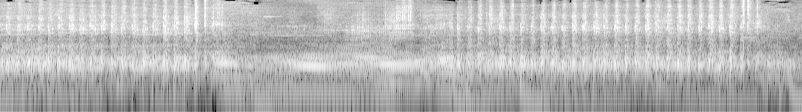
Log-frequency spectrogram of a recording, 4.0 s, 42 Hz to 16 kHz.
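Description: BMW M3's V8 being revved hard through its quad exhaust, the pitch repeatedly dropping and climbing again.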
